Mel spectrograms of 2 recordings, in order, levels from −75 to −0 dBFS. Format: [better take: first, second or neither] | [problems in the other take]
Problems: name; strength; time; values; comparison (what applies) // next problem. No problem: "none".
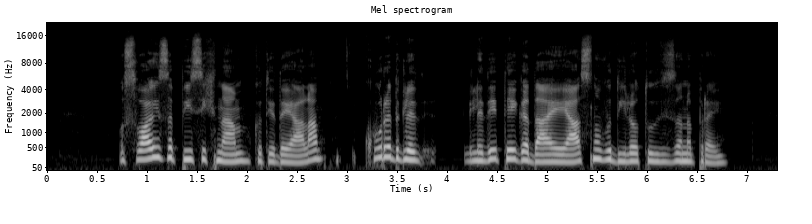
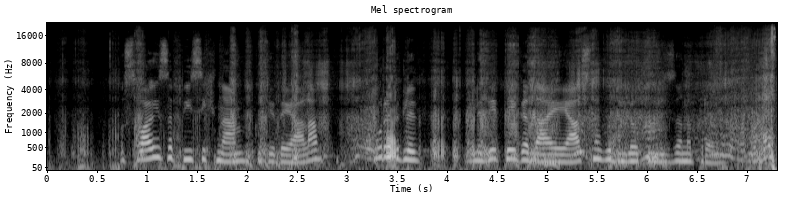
first | background sound (Zipper (clothing)); 3 dB below the speech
